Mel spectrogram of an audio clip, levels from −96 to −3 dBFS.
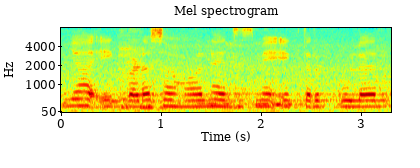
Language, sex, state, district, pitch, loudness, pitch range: Hindi, female, Chhattisgarh, Raipur, 215 Hz, -14 LUFS, 215-220 Hz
